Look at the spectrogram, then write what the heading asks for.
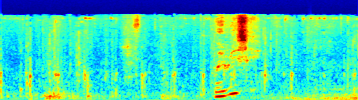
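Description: A horse-drawn cab passes with steady clip-clop of hooves, close and clear, a brief whinny partway through, while someone speaks over it.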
